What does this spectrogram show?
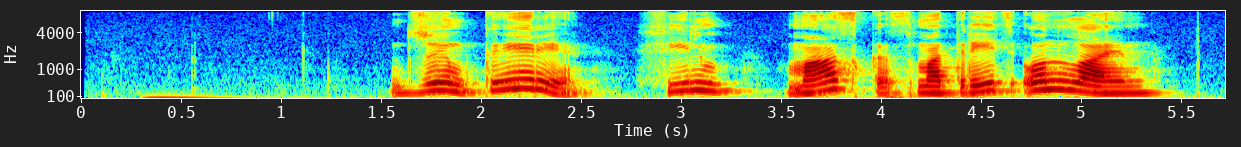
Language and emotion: Russian, positive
